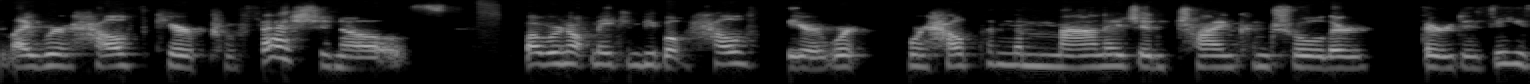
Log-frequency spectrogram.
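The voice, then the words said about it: Scottish accent. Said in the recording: “you probably heard from my accent, I'm from Scotland”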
